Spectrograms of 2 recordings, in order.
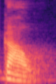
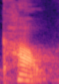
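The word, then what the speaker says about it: cow: তারপরে যে ওয়ার্ডটি আছে সেটি হচ্ছে, আমরা বলি কাউ, কিন্তু উচ্চারণটি হচ্ছে খাও, সি প্রথমে বসলে এটি উচ্চারণ হচ্ছে খা, খাও খাও খাও, খাও মানে গরু, খ্যাট খ্যাট খ্যাট, খ্যাট মানে বিড়াল।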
